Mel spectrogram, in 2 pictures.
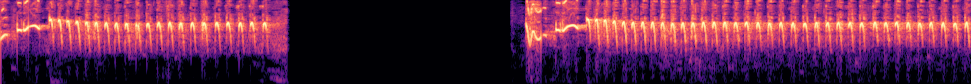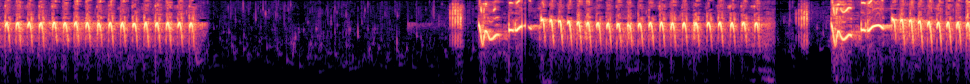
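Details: Ashy tailorbird song used to stir rival birds. Long machine-gun-like trills of rapid buzzy pulses, one stretching over three seconds, each introduced by a rising twittered note, with short clipped notes near the end.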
